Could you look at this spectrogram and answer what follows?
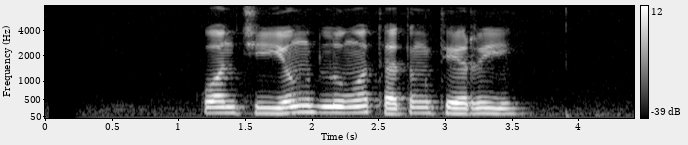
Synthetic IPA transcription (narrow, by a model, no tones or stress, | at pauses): kwɔn̥ʒ̥i̤jɔŋluŋɔd̪̥ä̤t̪əŋd̪̥e̤ɾi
